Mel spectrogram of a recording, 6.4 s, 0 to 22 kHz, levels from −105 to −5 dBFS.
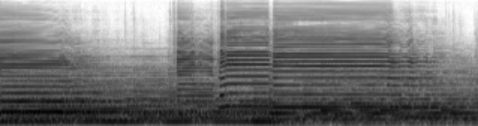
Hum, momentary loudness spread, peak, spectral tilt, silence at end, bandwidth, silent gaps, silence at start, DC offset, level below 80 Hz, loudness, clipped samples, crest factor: none; 7 LU; 0 dBFS; -5.5 dB/octave; 0 s; 16 kHz; none; 0 s; under 0.1%; -38 dBFS; -13 LUFS; under 0.1%; 12 dB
